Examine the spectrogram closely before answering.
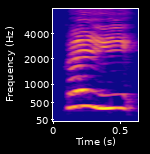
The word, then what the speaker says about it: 회의: 회의 is a meeting and it is pronounced as 회의.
